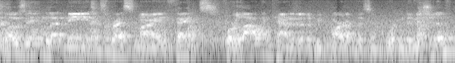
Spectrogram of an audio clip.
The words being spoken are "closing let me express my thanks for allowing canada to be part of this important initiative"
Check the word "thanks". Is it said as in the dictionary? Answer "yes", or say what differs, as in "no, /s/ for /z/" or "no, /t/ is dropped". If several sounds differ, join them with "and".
yes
